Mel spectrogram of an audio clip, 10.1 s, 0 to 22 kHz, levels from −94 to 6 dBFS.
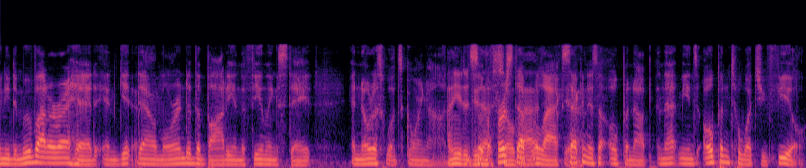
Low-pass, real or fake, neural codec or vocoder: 7.2 kHz; real; none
